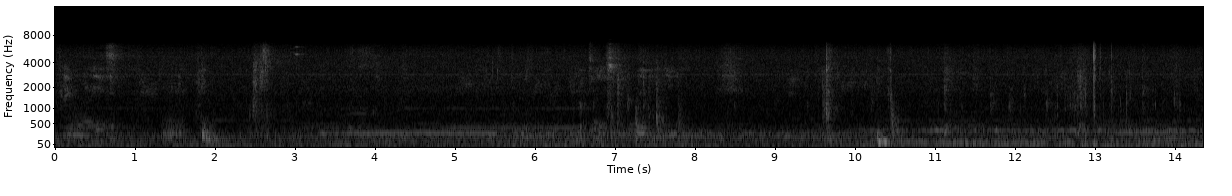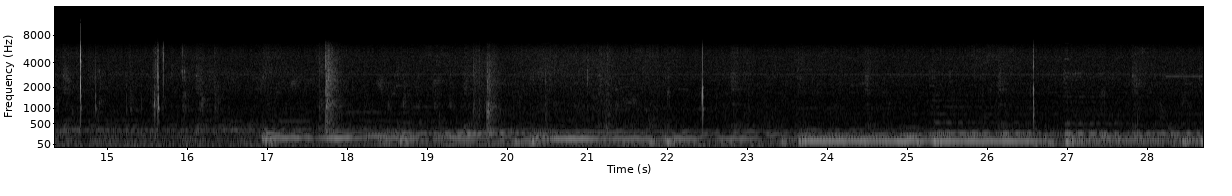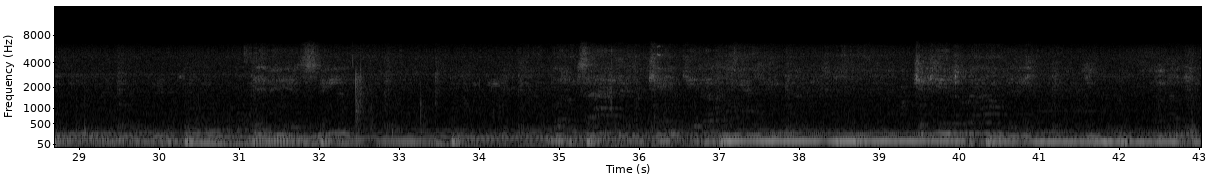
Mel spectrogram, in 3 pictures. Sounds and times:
Music: 0:00.0 - 0:43.0.

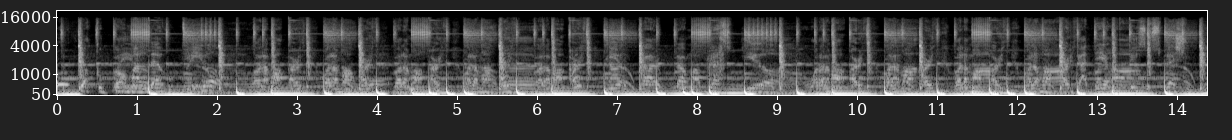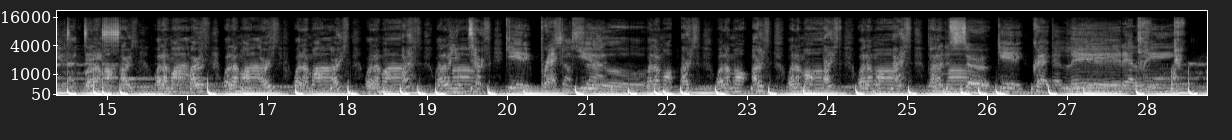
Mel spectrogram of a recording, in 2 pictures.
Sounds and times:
Independent music: 0:00.0 - 0:28.7
Pop music: 0:00.0 - 0:28.7
Rhythm and blues: 0:00.0 - 0:28.7.

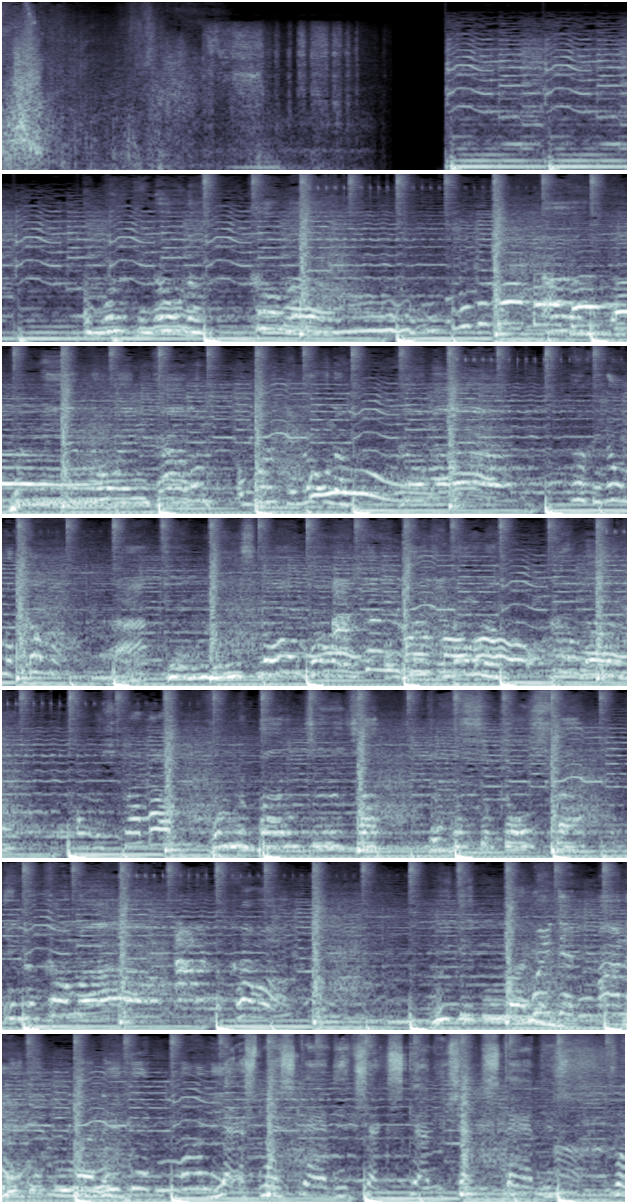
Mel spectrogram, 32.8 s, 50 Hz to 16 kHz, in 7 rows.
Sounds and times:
Independent music: 0:03.4 - 0:32.8
Pop music: 0:05.2 - 0:32.8.

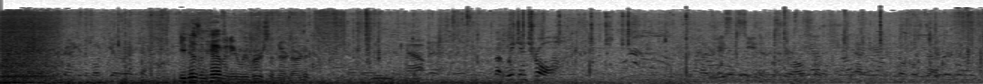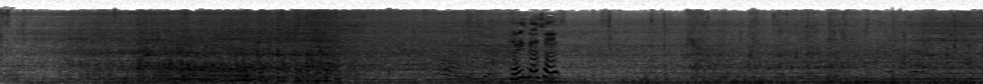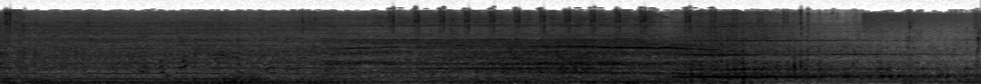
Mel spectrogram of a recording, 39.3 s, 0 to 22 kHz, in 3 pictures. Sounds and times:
Motorboat, speedboat: 0:00.0 - 0:39.3.

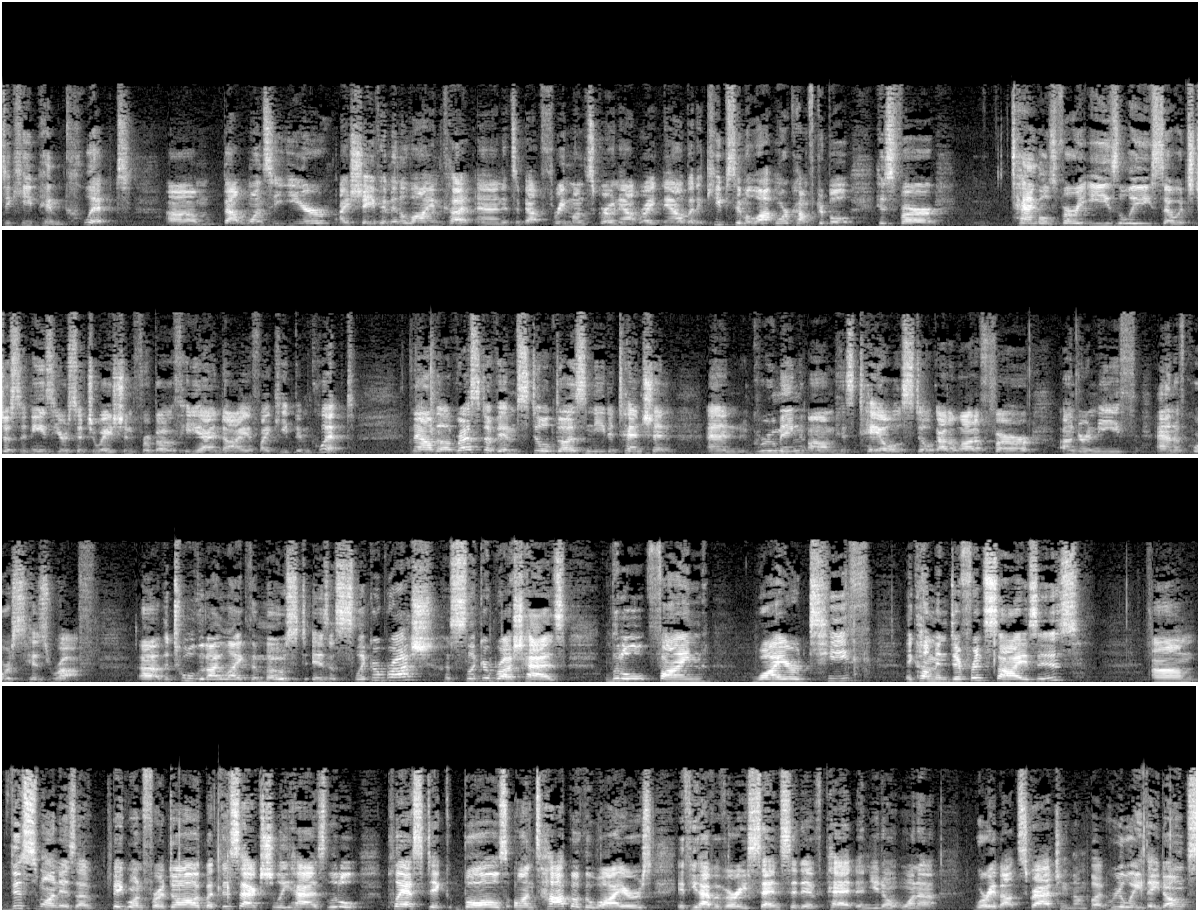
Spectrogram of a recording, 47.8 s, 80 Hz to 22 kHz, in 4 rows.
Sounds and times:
Speech: 0:00.0 - 0:34.8, 0:35.4 - 0:47.8.

